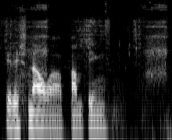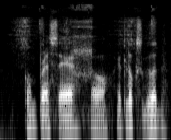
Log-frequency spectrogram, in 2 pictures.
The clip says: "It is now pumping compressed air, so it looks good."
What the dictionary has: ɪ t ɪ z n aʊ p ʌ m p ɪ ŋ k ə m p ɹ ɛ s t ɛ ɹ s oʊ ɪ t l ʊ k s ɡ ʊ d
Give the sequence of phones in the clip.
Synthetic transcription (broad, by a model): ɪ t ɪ s n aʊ p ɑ m p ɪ ŋ k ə m p ɹ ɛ s ɛ ɹ s oʊ ɪ t l ʊ k s ɡ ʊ d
